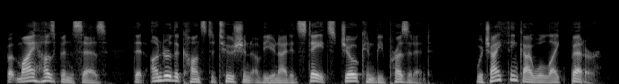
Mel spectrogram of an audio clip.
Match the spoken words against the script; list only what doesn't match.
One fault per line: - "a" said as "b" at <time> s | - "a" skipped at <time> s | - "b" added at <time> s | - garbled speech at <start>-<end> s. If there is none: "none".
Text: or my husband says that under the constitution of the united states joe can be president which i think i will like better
- "or" said as "but" at 0.1 s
